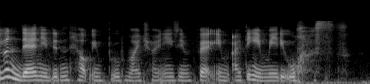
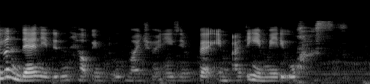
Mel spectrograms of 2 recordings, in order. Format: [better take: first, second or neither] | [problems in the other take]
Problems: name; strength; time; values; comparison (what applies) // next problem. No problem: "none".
first | noise reduction (classical method log-MMSE)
